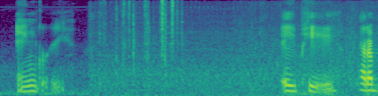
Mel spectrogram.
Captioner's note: film projector clicks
